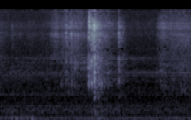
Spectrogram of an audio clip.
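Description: A few faint scrapes and clicks of a knife and steel dishware as coconut burfi is cut on a steel plate, the loudest a short scrape just over a second in.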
